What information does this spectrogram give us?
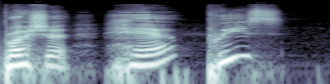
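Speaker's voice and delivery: put-on childlike Japanese accent. Speaker imitates a little girl asking them to do her hair, imitating a child's Japanese-sounding accent. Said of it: "you're a Japanese man now".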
